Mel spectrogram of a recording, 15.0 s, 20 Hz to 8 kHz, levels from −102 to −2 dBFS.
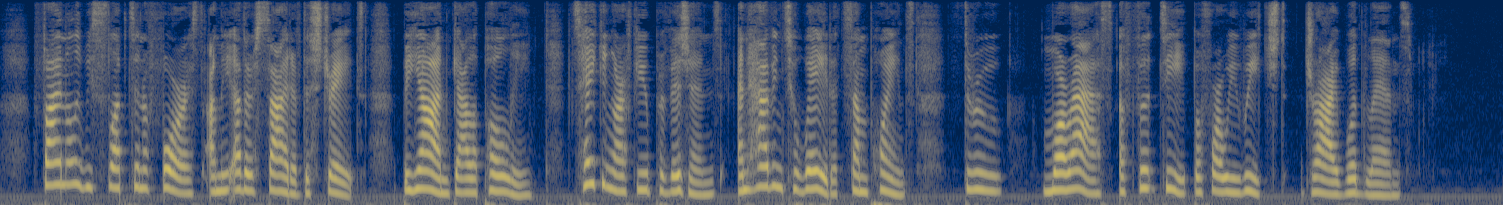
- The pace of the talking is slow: No, average, 145 wpm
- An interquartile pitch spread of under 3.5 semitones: No, average, 4.2 semitones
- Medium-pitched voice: No, high, 225 Hz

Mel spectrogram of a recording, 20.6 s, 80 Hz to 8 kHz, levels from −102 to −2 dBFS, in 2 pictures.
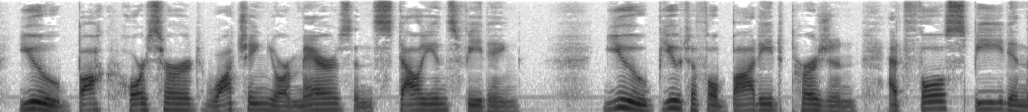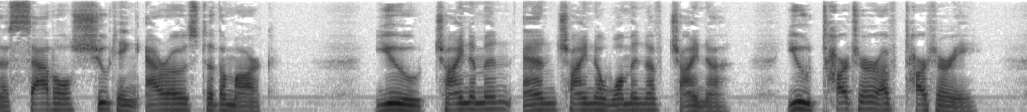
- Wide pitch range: No, average, 3.3 semitones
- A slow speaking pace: Yes, slow, 100 wpm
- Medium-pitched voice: No, low, 115 Hz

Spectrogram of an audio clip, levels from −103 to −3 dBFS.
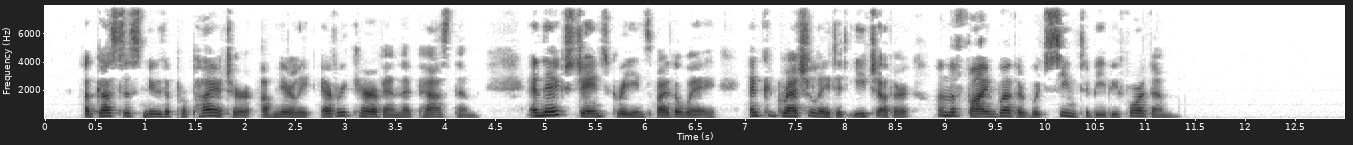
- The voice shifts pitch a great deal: No, average, 4.6 semitones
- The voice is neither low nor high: Yes, medium, 170 Hz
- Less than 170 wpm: Yes, average, 150 wpm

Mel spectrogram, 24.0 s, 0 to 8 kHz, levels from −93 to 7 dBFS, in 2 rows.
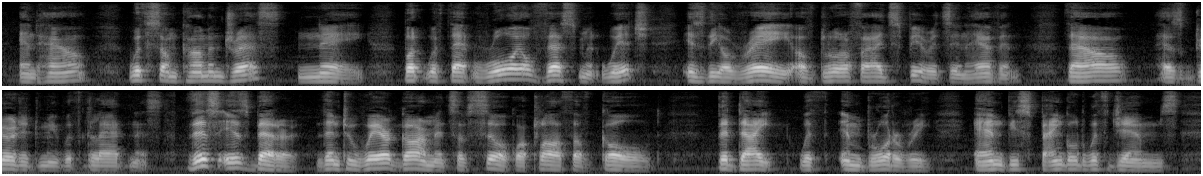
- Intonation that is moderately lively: Yes, average, 3.3 semitones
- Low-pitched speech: Yes, low, 115 Hz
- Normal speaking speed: No, slow, 120 wpm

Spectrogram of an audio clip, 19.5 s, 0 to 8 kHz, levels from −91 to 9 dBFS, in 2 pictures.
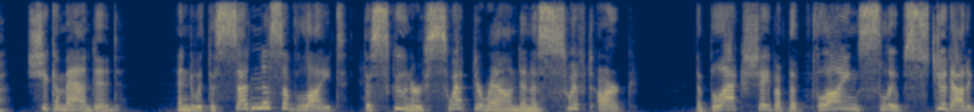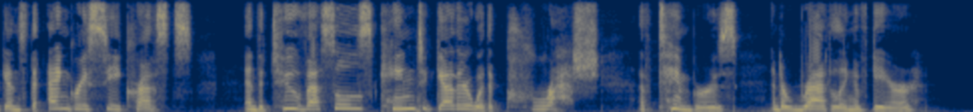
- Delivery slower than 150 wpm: Yes, average, 140 wpm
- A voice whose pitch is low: No, high, 235 Hz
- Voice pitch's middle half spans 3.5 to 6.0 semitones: Yes, average, 4.1 semitones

